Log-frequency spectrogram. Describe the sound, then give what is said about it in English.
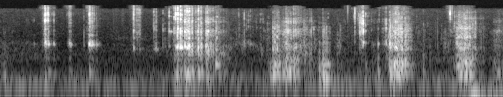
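Crunchy snack chips being chewed, giving many sharp, loud crunches in an uneven rhythm with no talking. “Definitely tastes like cauliflower. And crunch. It's very crunchy.”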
